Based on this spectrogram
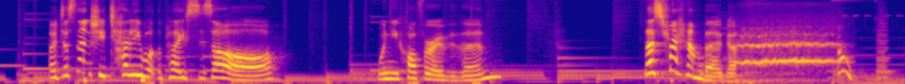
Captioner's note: screeching tyres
